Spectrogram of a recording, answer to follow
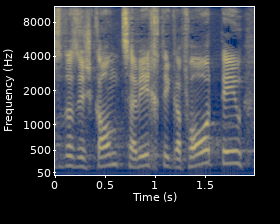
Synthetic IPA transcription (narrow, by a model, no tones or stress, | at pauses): sodɑs̬ɪʃɡ̥ɑnt͡səʋɪχtɪɡəfɔːrtil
